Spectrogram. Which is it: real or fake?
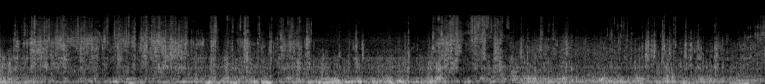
real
